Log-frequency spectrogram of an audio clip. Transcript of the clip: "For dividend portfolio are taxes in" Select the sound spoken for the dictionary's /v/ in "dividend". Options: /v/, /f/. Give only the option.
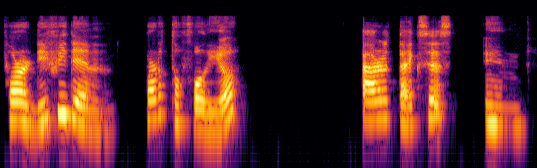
/f/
